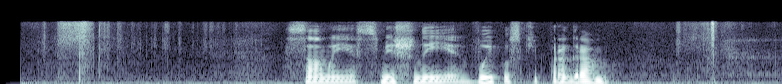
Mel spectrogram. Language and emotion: Russian, neutral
